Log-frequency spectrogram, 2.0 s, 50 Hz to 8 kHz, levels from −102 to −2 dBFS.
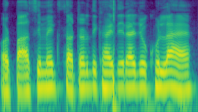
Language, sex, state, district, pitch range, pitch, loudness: Hindi, male, Jharkhand, Garhwa, 135-155 Hz, 150 Hz, -12 LUFS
